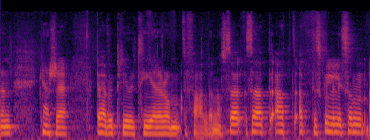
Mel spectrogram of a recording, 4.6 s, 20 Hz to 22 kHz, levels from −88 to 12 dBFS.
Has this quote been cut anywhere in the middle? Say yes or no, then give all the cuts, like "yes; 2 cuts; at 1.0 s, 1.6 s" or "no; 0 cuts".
yes; 2 cuts; at 2.3 s, 2.8 s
